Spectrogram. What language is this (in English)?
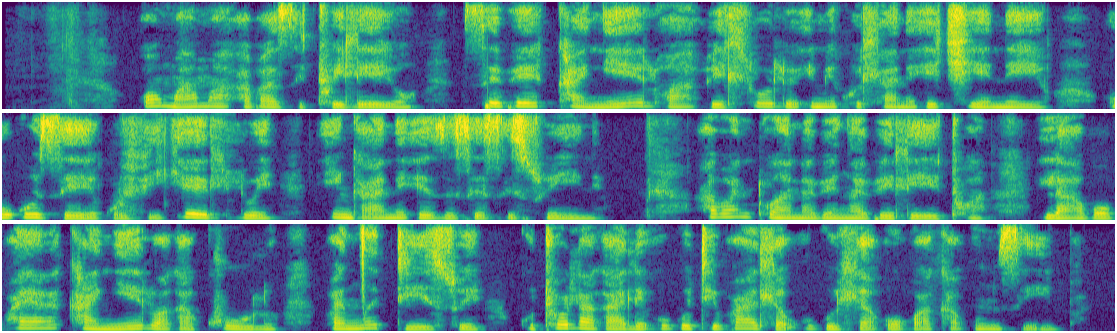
North Ndebele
